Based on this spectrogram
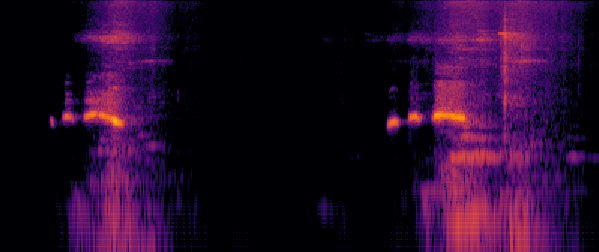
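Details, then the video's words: Captive spotted dove, described as a good brooder and kept as breeding stock: two short soft notes, then a longer slurred cooing note, with the phrase repeated after about three seconds; faint clicks and handling noise follow each phrase. "chim cu gáy hay ấp"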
